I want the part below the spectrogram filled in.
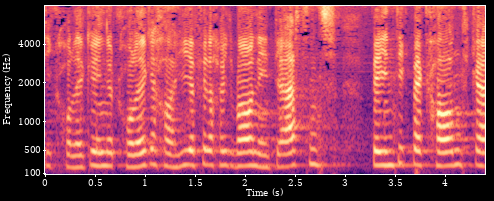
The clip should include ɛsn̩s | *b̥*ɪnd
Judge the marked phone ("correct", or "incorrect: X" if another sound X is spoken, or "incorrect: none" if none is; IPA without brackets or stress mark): correct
